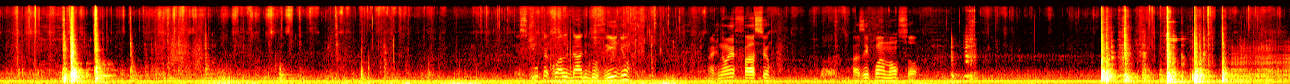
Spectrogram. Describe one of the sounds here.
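A metal anchor clanks against a boat's side.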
